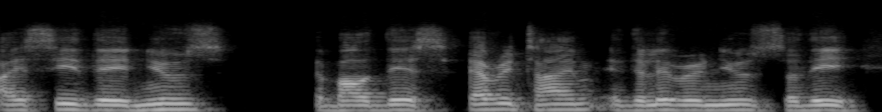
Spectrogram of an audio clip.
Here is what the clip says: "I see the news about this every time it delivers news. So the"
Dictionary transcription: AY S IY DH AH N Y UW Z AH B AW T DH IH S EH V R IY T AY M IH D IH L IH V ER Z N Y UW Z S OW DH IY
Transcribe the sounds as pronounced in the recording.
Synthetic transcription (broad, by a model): AY S IY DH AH N Y UW Z AH B AW T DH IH S EH V R IY T AY M IH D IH L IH V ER N Y UW Z S OW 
